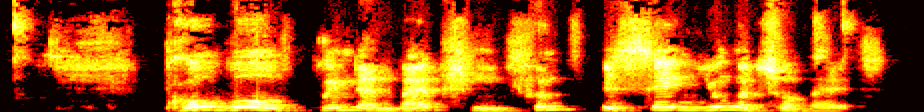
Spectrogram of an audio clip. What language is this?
German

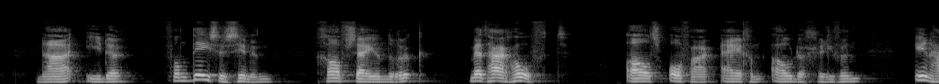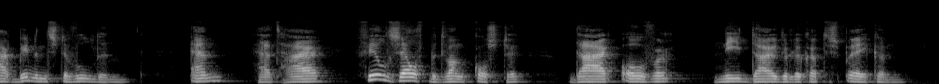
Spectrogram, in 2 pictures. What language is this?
Dutch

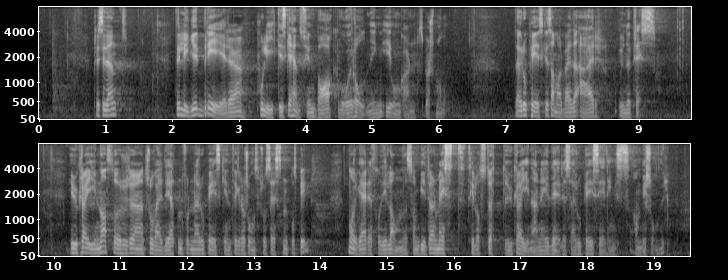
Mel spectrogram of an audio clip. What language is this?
Norwegian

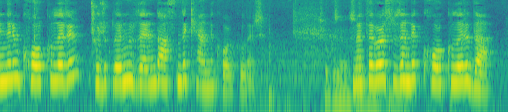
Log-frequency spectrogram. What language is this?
Turkish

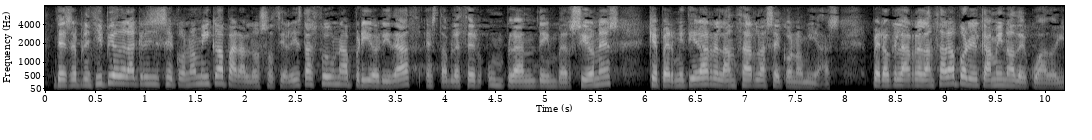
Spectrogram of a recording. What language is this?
Spanish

